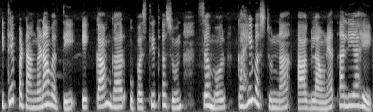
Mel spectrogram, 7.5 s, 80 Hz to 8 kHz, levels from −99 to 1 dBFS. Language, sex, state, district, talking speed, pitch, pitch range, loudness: Marathi, female, Maharashtra, Gondia, 105 wpm, 225 Hz, 200-265 Hz, -18 LUFS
